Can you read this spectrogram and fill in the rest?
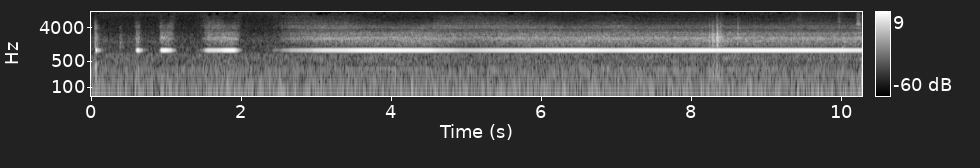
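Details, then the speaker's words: Nordmende Traviata 59 tube radio with low output, fed by signal generator through antenna simulator: silent, then pure steady tone tuned in with a loud rushing hiss swelling under it; receiver adds excessive hiss. "the radio is completely silent and then i tune in the signal and then along comes the pure signal and a big hiss with it"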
